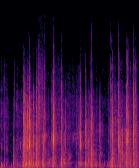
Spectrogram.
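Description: A bag of medium roast coffee is folded over and clipped shut, giving a close, busy run of crinkling and rustling plastic packaging with sharp crackles scattered throughout and no one talking.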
